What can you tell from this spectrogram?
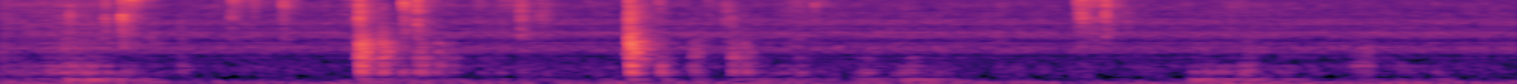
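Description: Faint handling noise of small doll accessories and a mesh drawstring bag: soft rustles and a few light clicks, the sharpest about a second in and again about two seconds in.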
